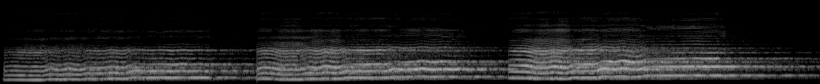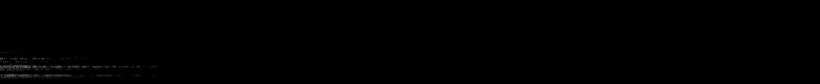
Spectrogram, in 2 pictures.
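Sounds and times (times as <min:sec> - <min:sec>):
woman singing Carnatic pentatonic alap in G: 0:00.0 - 0:07.5.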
